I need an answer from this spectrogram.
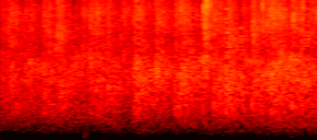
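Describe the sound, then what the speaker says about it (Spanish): A church congregation gives God steady, continuous applause, a soft dense patter of many hands that stays even for a couple of seconds, heard at some distance. "Fuertes aplausos a nuestro Dios."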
